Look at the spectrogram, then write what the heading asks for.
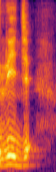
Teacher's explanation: Jim ni je huruf qalqalah. So lantunkan rij. Rij, tak nak rich, bukan rich tapi rij.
